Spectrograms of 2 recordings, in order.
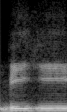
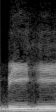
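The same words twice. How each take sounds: Both takes have the same delivery.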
